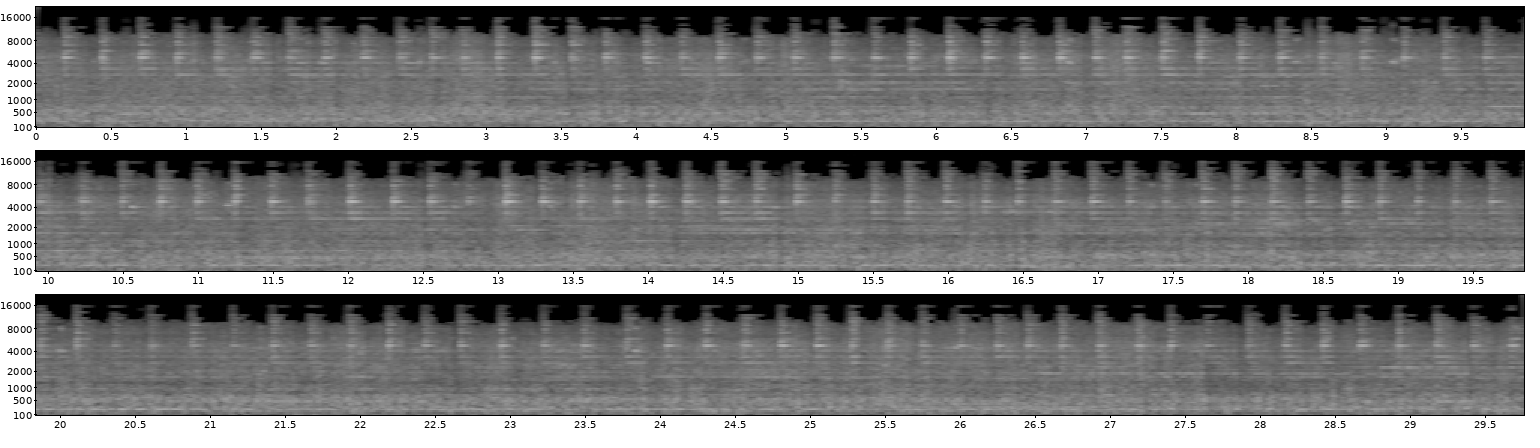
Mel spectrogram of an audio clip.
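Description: Freight cars rolling steadily past on steel wheels, with a WCH mechanical crossing bell ringing continuously on the active signal. Only one bell is heard because the other signal's bell has failed.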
